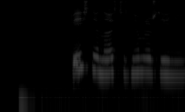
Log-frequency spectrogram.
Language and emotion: Russian, neutral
